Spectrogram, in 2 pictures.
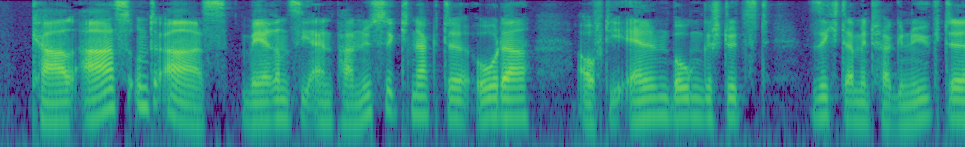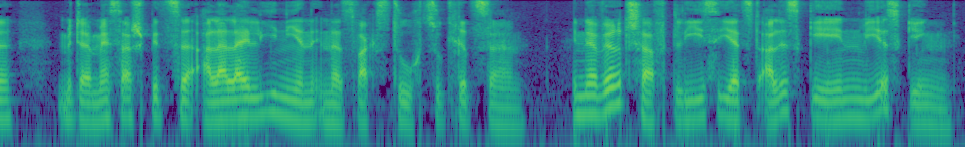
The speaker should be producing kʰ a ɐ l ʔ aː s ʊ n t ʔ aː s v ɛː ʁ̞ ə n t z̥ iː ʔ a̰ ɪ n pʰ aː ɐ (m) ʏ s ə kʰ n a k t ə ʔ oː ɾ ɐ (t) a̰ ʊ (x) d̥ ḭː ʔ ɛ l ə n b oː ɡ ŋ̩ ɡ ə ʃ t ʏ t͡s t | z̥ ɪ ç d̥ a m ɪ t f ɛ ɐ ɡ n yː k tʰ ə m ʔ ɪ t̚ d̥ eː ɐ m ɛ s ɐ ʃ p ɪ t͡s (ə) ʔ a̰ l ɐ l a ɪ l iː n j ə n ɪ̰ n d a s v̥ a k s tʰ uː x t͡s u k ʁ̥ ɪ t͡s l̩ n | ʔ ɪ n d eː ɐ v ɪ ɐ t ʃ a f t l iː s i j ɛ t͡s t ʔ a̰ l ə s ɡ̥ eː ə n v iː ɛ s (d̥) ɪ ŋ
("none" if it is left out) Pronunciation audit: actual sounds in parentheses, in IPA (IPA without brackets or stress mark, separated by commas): n, ʔ, f, ə, ɡ̥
